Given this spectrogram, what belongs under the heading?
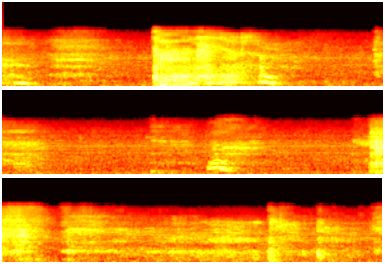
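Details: Harsh, forceful, heavy congested coughing fit with throat clearing; chest feels full with hard coughing — chest congestion cough.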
